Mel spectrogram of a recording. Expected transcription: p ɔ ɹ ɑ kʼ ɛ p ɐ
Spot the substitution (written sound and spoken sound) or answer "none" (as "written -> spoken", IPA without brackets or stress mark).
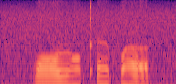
ɑ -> ɔ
